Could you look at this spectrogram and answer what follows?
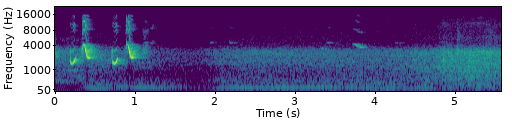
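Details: Greater green leafbird, a home-raised contest bird, gives four quick sharp paired chirps within the first second, then falls silent while a steady low rumble and hiss fill the rest.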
